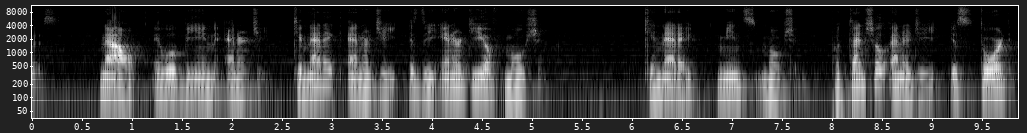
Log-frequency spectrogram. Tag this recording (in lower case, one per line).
striking pool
